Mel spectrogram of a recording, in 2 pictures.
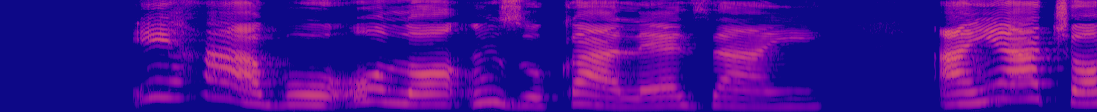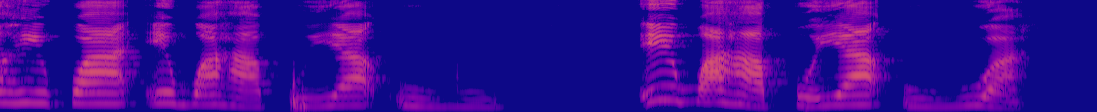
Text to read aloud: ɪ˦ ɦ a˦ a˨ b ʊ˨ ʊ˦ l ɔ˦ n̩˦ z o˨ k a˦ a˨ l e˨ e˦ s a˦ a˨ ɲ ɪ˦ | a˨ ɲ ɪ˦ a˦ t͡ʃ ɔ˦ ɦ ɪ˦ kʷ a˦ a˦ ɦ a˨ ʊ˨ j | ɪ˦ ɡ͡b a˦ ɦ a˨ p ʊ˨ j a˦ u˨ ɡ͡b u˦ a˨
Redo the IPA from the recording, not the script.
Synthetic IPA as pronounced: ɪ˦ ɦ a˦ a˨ b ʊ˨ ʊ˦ l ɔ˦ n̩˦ z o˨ k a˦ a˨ l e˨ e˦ z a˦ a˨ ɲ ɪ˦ | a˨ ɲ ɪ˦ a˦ t͡ʃ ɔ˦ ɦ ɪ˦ kʷ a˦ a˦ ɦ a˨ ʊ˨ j | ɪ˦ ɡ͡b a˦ ɦ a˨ p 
